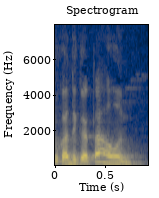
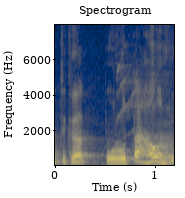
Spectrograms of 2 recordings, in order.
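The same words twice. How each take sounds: First: Said in the usual way. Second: Tiga puluh tahun, slower and higher; stress on tiga puluh tahun. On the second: Shown as a demonstration.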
